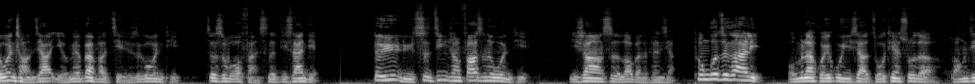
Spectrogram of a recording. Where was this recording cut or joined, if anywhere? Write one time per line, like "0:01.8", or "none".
0:06.8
